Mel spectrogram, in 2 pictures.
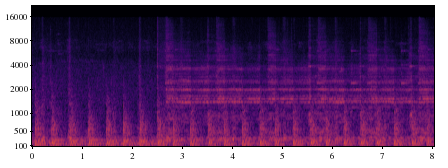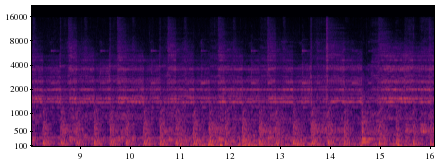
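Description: Solo drum kit played with sticks in fast, even strokes. About two and a half seconds in, a steady metallic ringing of several high tones joins and holds through the playing.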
